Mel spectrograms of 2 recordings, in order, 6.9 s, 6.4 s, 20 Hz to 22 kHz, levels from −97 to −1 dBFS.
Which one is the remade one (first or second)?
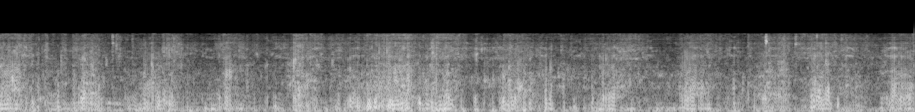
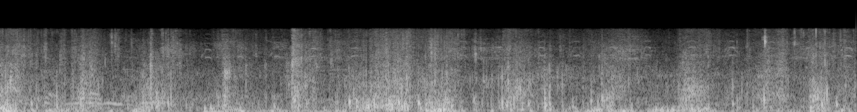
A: first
